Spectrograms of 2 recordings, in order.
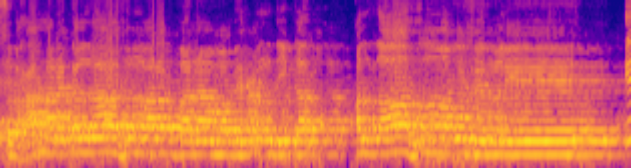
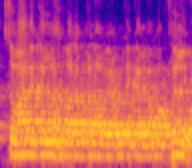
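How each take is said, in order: First: It is said slowly and pleadingly, like begging. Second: It is rattled off mechanically, like rote words.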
